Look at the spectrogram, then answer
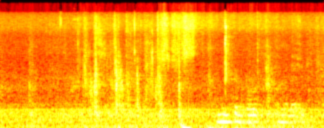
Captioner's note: paper rustling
